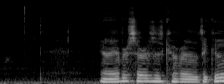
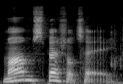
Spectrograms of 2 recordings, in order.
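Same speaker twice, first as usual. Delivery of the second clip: slow, louder machine announcement; robot voice; 5 semitones higher, 5 dB louder, slower than usual. A narrator's reading. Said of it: "says robotic voice".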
